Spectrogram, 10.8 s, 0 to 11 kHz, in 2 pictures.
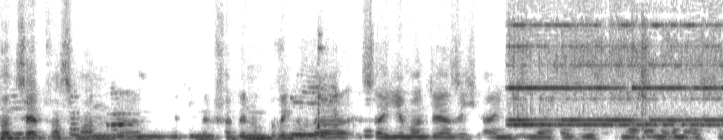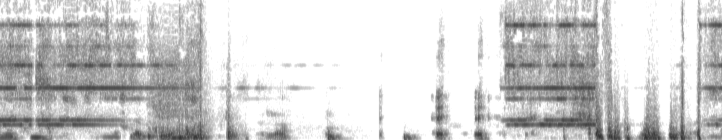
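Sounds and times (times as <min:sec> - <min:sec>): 
speech: 0:00.0 - 0:07.1
telephone ringing: 0:03.8 - 0:07.5, 0:09.2 - 0:10.0, 0:10.6 - 0:10.8.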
